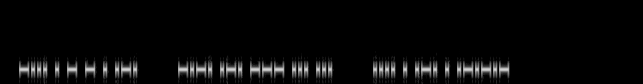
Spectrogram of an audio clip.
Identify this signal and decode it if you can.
Morse code, heard as a keyed tone, about 40 wpm, 700 Hz. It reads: BETTER CROSS HERE.
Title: 2x Word-Spacing - Sentences from Top 400 Words - 40wpm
